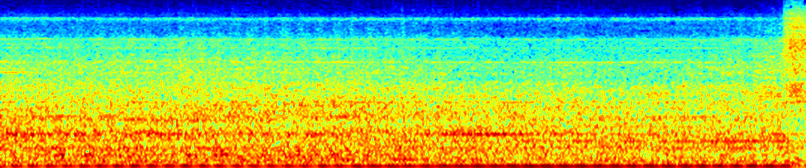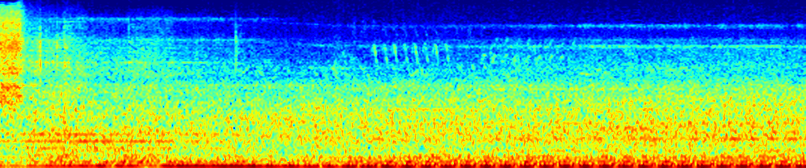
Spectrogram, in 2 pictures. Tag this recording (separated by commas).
Rail transport, Vehicle, Train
